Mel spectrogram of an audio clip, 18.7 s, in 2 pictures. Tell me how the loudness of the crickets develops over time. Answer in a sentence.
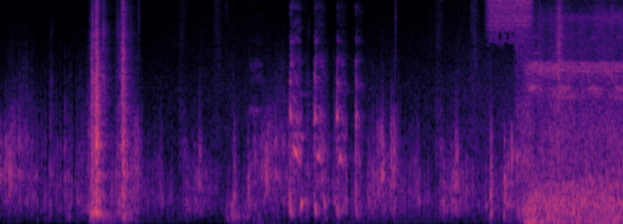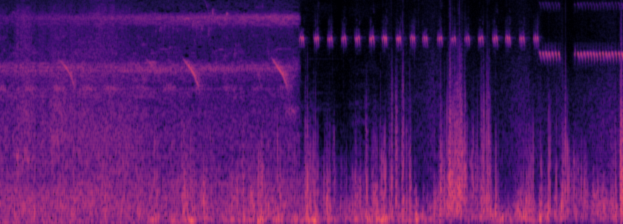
The volume of the crickets stays about the same.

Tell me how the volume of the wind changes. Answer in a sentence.
The volume of the wind goes up.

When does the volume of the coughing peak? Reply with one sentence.
The volume of the coughing peaks at 5 seconds.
